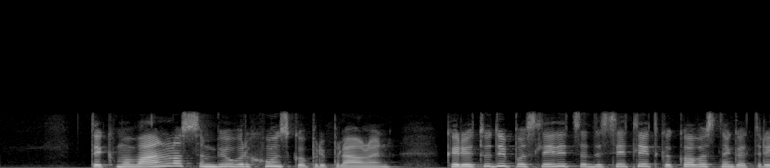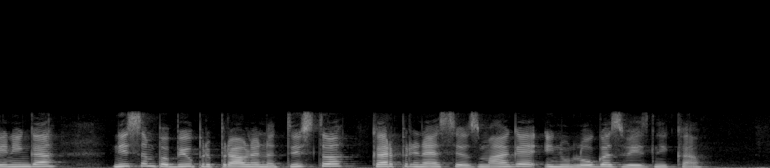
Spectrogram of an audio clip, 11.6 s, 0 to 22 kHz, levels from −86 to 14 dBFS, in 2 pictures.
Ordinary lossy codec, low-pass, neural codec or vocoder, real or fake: none; 7.2 kHz; none; real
